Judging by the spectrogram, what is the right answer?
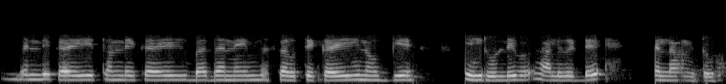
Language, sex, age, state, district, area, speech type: Kannada, female, 60+, Karnataka, Dakshina Kannada, rural, conversation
